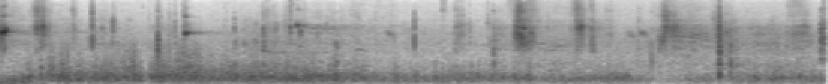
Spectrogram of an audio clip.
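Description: Tennis rally: the ball struck by rackets several times, one sharp hit as it begins and more over the following seconds, with shoe squeaks on the hard court, over a steady low rumble of background noise.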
